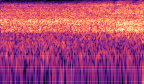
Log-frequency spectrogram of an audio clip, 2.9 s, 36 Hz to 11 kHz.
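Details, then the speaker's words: i7 GTX gaming laptop whose CPU and GPU share one cooling heat pipe, running a benchmark. A steady airy fan whoosh swells louder under load, which is normal; the CPU reached 93°C. "Um, so it's not as good as a sort of separate heating system or cooling system rather for each component, but it is a gaming laptop, so that's probably what they have to do. And you can probably hear the fans getting louder."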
